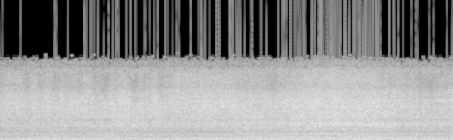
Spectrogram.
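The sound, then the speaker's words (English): Military helicopters carrying the first assault wave of troops lift off, a loud, steady engine roar with a low rhythmic throb of rotors, filling the whole clip, with no voices. “The first assault wave lifts off.”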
